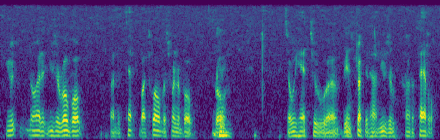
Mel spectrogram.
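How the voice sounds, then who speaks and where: A man's very deep, low voice with an American accent, very fast pace, long and frequent pauses, fairly even intonation, and noticeable background noise. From Illinois, Chicago area. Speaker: war veteran. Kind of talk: oral history testimony. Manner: halting.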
